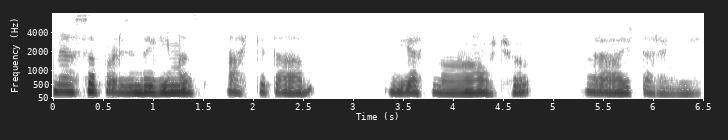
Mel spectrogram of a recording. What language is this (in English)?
Kashmiri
